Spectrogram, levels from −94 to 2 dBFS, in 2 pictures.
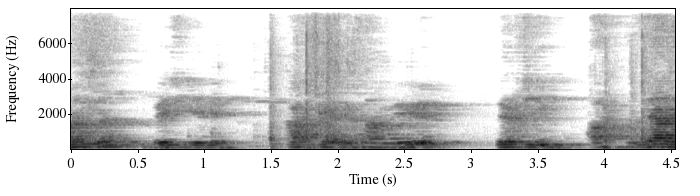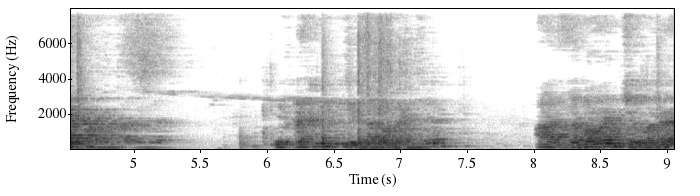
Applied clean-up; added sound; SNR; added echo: classical method WPE with log-MMSE.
